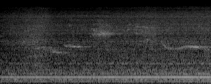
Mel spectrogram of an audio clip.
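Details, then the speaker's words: Vending machine refrigeration compressor using CO2 (R744) refrigerant. Now a smooth, steady mid-pitched hum with no knocking or rattling. Normal compressor running. "it just pumps like stupidly High pressures to keep that whole system sustained it's unbelievable here um I don't do it [Music] CO2 also known as r744 see it sounds good now"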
